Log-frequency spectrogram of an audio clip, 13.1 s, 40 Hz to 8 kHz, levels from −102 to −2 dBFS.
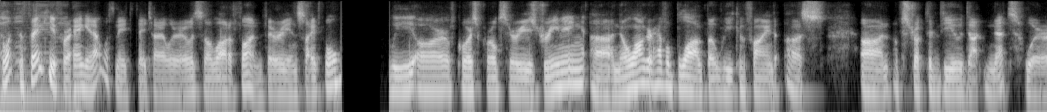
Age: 30-49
